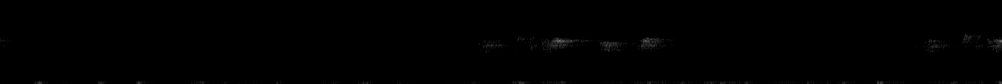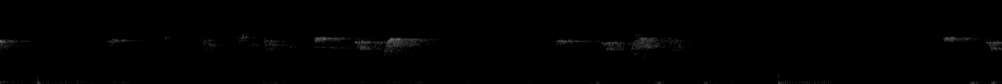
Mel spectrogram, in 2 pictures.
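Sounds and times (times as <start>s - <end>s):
songbird chirping and trilling: 4.4s - 7.3s, 8.0s - 20.0s.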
